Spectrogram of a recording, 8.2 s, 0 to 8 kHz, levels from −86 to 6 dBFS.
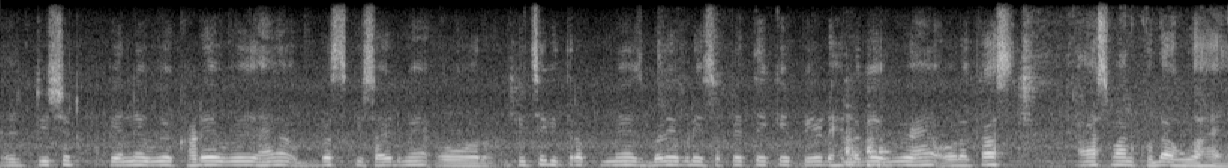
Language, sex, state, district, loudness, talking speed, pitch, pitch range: Hindi, male, Rajasthan, Bikaner, -17 LUFS, 225 wpm, 170 Hz, 160-175 Hz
